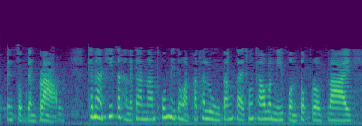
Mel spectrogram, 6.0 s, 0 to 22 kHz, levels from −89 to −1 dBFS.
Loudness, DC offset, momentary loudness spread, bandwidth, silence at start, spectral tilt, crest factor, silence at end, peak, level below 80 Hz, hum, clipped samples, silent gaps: -25 LUFS; under 0.1%; 7 LU; 5.2 kHz; 0 s; -10 dB/octave; 16 dB; 0 s; -8 dBFS; -60 dBFS; none; under 0.1%; none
